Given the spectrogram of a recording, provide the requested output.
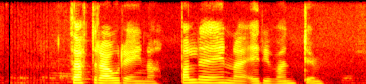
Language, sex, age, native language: Icelandic, female, 11, Icelandic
